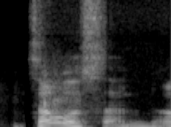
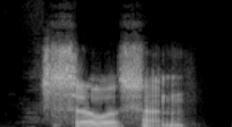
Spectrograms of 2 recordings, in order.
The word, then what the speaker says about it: Psilocin: Excluding peyote, psilocybin, and what is that? How do you say that? – Psilocin. – Okay. – Psilocin.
